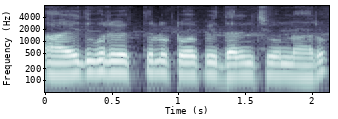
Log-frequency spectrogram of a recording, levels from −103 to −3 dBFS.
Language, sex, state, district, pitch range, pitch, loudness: Telugu, male, Telangana, Adilabad, 135-155 Hz, 140 Hz, -13 LUFS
